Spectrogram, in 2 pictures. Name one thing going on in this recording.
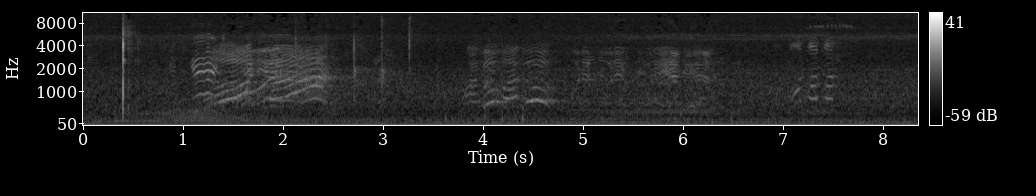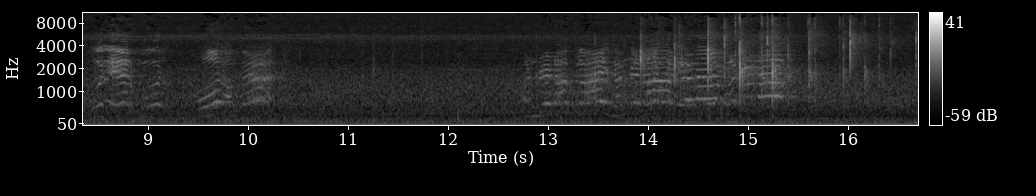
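Men shout and call out to each other from across an open field.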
